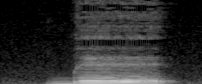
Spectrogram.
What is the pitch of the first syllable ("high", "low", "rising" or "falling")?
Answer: falling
